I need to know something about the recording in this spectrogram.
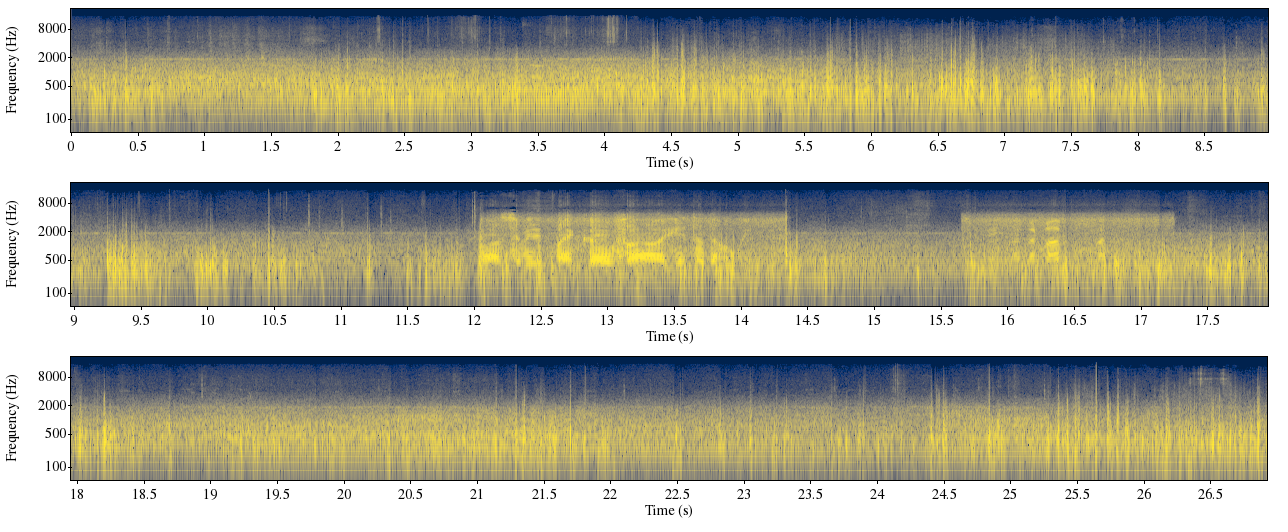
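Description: A jet airliner roars steadily as it rolls down a runway.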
